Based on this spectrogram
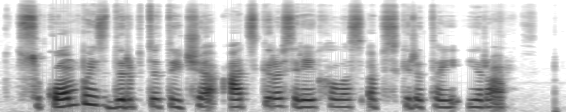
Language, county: Lithuanian, Vilnius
